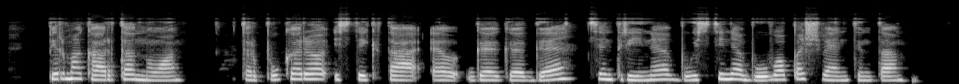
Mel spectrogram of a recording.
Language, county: Lithuanian, Vilnius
